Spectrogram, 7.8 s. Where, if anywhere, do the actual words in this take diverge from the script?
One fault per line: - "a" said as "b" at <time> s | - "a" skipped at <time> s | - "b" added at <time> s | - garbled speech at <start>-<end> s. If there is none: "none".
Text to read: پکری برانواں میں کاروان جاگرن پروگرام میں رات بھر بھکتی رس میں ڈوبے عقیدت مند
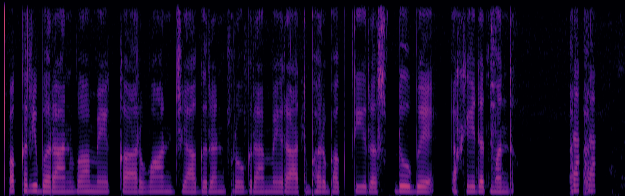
- "میں" skipped at 4.8 s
